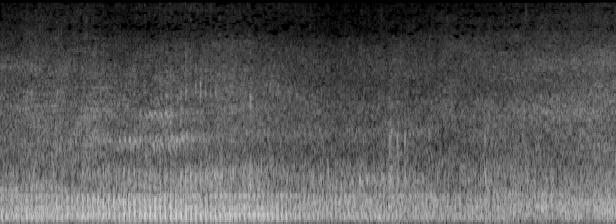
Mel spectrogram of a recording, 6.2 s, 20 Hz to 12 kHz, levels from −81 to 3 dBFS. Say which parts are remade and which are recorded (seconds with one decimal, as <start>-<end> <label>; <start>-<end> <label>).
0.0-1.7 recorded; 1.7-5.4 remade; 5.4-6.2 recorded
